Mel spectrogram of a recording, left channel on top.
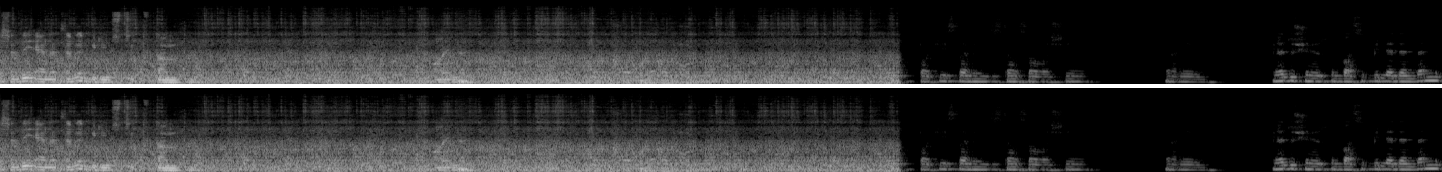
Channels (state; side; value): identical; both; correlation 1.00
